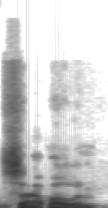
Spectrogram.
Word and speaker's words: Samoan: Or even Samoan, as you're supposed to pronounce it, apparently. Is it like Sam? Apparently that's how they do it.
